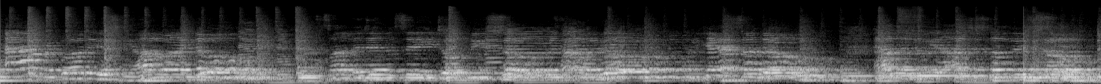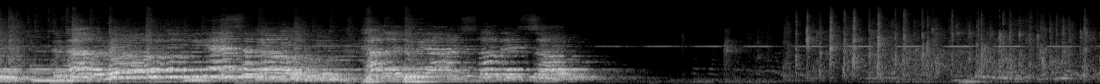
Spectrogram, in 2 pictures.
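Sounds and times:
swing band playing: 0.0s - 16.7s
women singing in harmony: 0.0s - 17.1s.

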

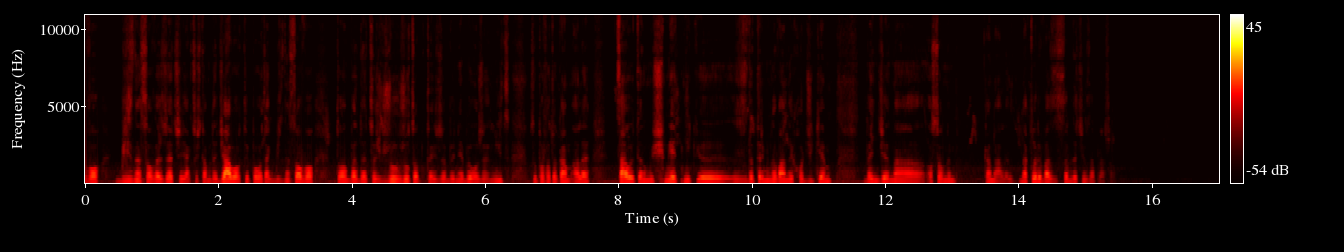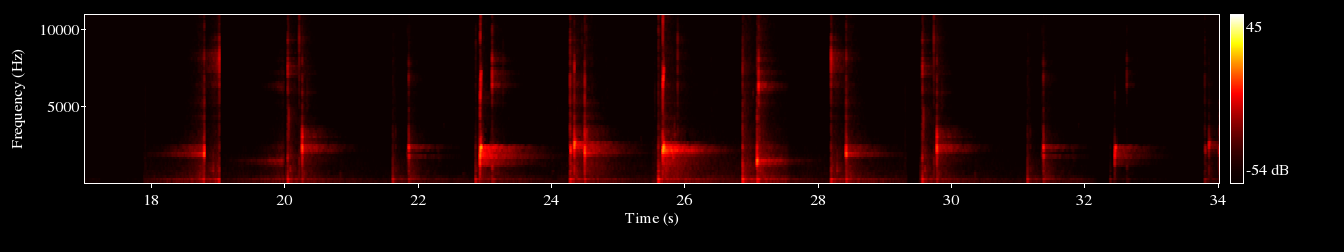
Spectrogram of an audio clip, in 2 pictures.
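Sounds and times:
short rising swell: 18.0s - 20.1s
sharp click: 18.6s - 19.0s, 28.2s - 28.9s, 29.6s - 30.3s.

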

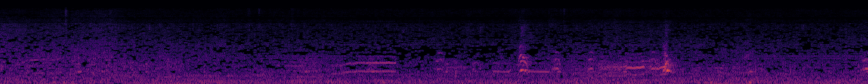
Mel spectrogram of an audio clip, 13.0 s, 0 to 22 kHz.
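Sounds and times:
dog yelp: 7.8s - 9.0s, 9.8s - 10.2s.

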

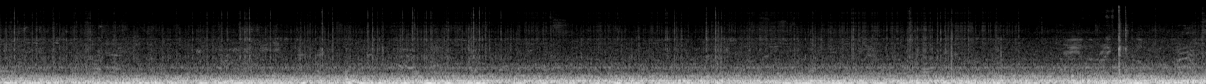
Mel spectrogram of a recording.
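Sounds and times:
aircraft engine noise: 0.0s - 12.0s
wheels running on runway: 0.0s - 12.0s.

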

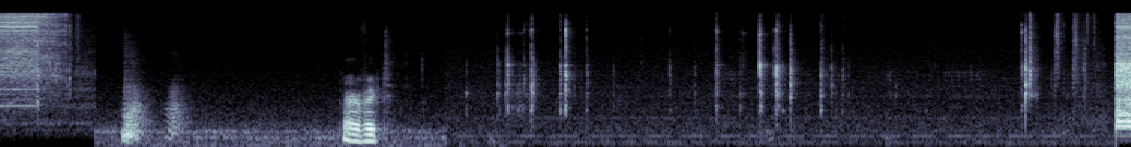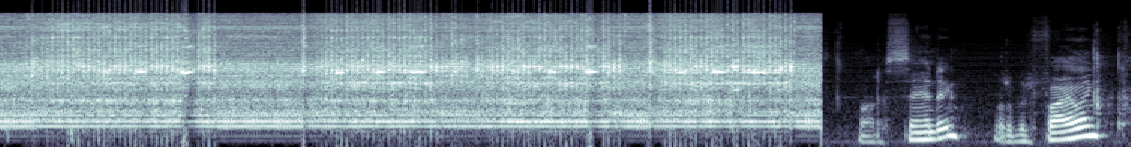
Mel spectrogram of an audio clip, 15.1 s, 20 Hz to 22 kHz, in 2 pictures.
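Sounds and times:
power sander grinding steel: 7.5s - 13.0s.

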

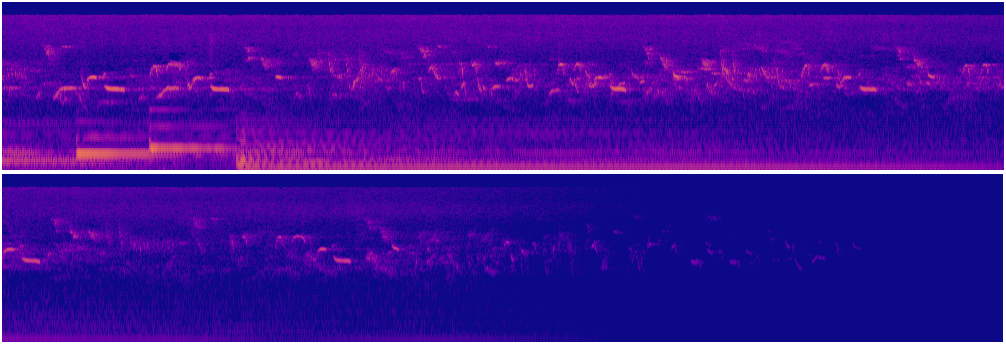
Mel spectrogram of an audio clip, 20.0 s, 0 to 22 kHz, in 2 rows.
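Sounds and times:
low steady drone: 0.0s - 15.4s
small birds chirping: 0.0s - 18.7s.

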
